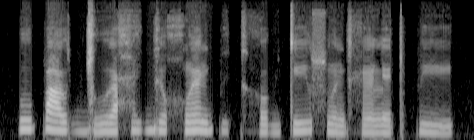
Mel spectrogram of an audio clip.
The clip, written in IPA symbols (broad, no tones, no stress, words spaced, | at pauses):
upɑʊ̯ ɡ͡ǀuə̯ħi̤ɡy χʷæ̃ɡpi̤khoɡ tisʷæ̃ɡhæ̃let pi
